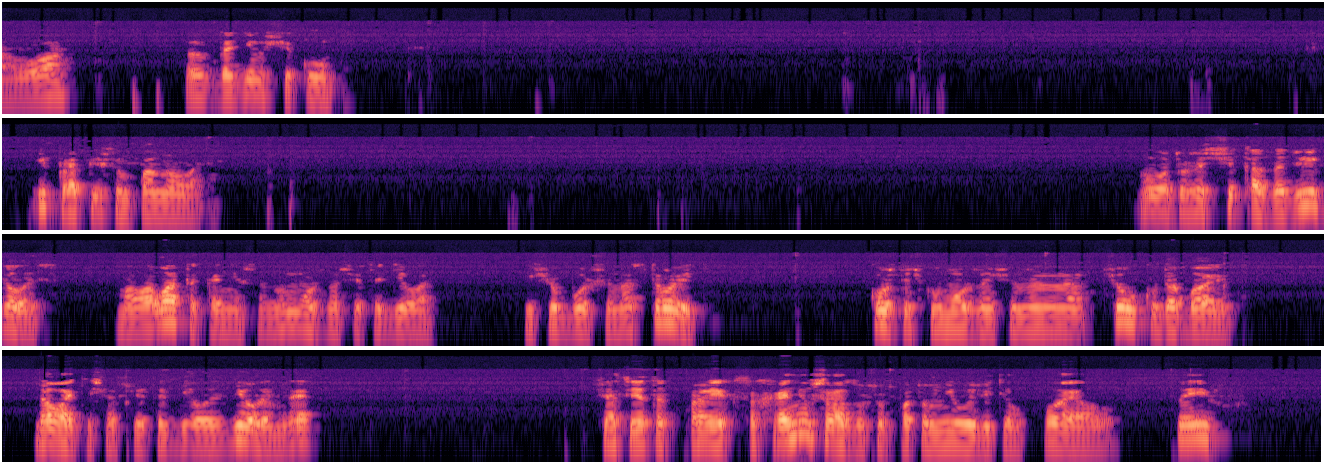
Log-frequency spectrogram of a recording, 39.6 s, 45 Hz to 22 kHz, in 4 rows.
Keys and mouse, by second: 1.0 g, 1.5 click, 3.2 middle click, 4.0-6.2 middle drag, 6.9 a, 8.8 i, 11.0 middle click, 11.8 space, 13.8 click, 15.9-25.7 drag, 27.1 middle click, 28.9 KP_3, 30.5 KP_1, 31.9 middle click, 34.0 click, 34.9 click, 36.2-38.7 drag.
